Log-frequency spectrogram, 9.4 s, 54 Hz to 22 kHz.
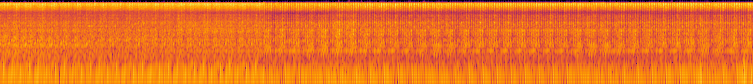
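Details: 7.3 diesel with blow-by and twin pyrometers, idling: heavy idle with an uneven, lumpy beat that changes tone partway through; rough idle, cause not evident by ear.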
